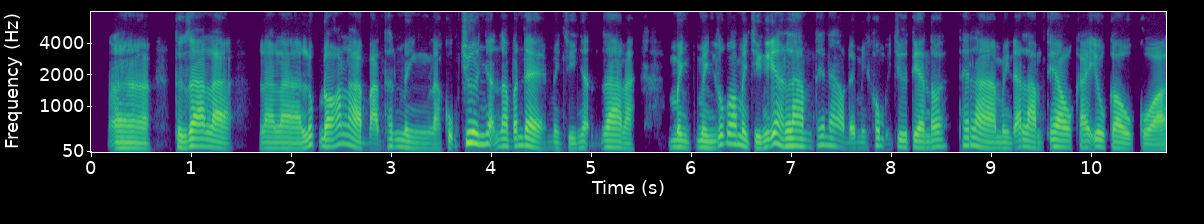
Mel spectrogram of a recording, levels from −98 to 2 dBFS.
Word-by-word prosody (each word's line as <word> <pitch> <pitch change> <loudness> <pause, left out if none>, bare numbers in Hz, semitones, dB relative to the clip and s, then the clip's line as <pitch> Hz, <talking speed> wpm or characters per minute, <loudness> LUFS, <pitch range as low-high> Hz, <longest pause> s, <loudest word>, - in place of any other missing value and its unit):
À, 115 -2 +1 0.3
thực 130 - 0
ra 155 +1 +6
là 125 -7 +2 0.3
là 115 0 -2
là 115 -1 +1
lúc 130 +11 -1
đó 145 +7 +3
là 200 -2 +1
bản 105 -1 -2
thân 150 -1 -6
mình 115 -4 -5
là 105 -1 -4
cũng - - -6
chưa 225 +1 +7
nhận 205 -5 0
ra 155 - +1
vấn 160 +2 -1
đề, 140 -10 +3
mình 115 -1 -10
chỉ 110 -1 -7
nhận 130 +3 -4
ra 135 -1 +2
là 105 -2 -2 0.4
mình 140 0 0
mình 130 -2 0
lúc 195 - 0
đó 205 -1 +4
mình 165 -6 +1
chỉ 120 - -2
nghĩ 145 - +4
là 210 - +2
làm 160 -2 +3
thế 180 - -4
nào 160 -4 -3
để 110 - -3
mình 115 -1 -14
không 165 +6 -4
bị - - -22
trừ 140 -2 -2
tiền 130 -2 +2
thôi. 145 +2 0 0.2
Thế 170 - -1
là 130 -8 +2
mình 115 -1 -6
đã - - 0
làm 125 -4 +1
theo 140 -3 +4
cái 130 - -1
yêu 150 +1 +1
cầu 120 -5 +1
của 100 0 +1
130 Hz, 290 wpm, -23 LUFS, 115-155 Hz, 0.4 s, chưa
